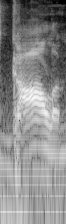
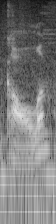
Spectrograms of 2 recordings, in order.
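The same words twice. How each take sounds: First: "Gollum" with an open "ah" in the first syllable; Gollum with short vowel. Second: "Golem" with a long "oh" in the first syllable. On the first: Golem correcting the name, "Gollum" said GAH-lum. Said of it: "not Golem". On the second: Golem correcting the name, "Golem" said GOH-lum. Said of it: "That's Gollum, not Golem". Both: Acted.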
